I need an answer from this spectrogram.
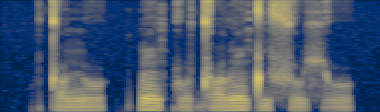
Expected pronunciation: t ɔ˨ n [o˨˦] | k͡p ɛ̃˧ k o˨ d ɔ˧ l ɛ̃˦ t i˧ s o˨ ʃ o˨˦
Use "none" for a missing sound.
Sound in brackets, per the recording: o˧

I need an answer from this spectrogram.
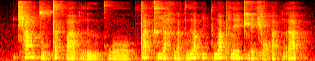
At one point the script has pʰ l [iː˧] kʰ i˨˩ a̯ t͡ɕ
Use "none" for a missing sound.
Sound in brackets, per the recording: eː˧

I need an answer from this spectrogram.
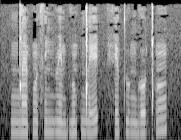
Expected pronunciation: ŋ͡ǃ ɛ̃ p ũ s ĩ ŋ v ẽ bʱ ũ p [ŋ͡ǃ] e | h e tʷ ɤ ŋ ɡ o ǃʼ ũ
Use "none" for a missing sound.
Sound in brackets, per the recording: ŋ͡ǃ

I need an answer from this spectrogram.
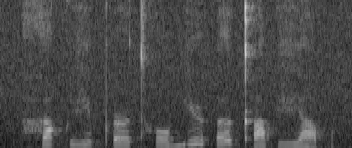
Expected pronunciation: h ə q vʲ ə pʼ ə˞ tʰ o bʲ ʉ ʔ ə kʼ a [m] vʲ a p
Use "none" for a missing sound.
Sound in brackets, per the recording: p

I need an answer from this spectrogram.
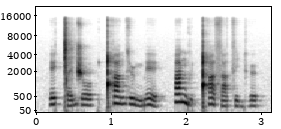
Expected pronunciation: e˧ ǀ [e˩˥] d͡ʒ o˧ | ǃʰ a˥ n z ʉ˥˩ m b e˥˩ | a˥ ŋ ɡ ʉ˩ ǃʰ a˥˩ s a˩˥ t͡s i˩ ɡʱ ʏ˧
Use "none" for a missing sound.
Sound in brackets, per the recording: ɛ˩˥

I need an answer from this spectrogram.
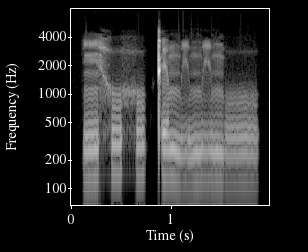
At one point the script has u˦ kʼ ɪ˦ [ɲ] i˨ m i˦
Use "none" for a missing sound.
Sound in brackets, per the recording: m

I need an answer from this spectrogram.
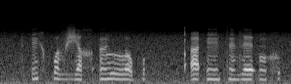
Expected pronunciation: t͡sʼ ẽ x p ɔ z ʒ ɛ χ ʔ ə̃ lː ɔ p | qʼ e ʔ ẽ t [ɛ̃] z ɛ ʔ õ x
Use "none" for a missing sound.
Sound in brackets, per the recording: ɛ̃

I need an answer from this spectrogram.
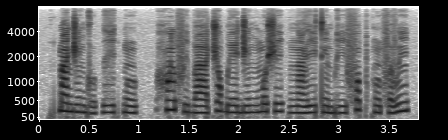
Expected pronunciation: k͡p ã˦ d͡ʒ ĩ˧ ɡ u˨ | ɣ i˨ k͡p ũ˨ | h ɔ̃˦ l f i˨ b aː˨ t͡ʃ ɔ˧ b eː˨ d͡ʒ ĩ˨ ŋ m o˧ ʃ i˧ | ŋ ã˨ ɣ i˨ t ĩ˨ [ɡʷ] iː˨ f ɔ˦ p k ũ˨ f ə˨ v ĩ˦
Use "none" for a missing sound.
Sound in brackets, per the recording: b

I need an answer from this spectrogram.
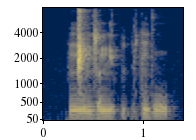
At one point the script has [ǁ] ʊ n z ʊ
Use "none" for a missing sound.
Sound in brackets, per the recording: ŋ͡ǁ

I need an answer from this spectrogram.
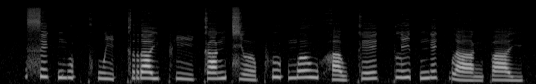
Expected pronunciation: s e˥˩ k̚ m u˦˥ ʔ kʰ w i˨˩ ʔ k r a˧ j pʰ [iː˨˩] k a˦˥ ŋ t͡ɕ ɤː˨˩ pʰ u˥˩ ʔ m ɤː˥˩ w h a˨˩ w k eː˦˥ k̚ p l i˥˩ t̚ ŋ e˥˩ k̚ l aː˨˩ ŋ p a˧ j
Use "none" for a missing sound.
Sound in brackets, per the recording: iː˨˩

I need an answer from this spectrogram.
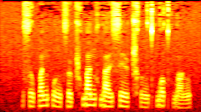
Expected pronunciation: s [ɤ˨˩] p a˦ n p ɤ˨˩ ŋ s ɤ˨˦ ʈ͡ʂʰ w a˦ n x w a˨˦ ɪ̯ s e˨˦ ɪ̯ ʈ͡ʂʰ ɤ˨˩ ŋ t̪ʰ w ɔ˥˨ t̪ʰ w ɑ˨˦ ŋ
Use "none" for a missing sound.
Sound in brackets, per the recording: ɤ˨˩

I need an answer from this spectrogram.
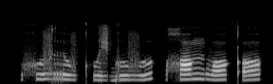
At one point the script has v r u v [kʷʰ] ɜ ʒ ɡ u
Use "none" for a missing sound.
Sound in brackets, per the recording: kʷʰ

